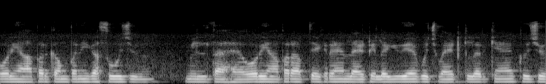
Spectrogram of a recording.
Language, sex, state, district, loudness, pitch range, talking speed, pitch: Hindi, male, Haryana, Rohtak, -15 LUFS, 120-125 Hz, 275 wpm, 125 Hz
